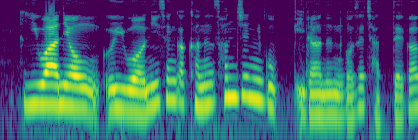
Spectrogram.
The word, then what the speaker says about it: 이완영: 얘기를 해보도록 하죠이 새누리당 이완영 의원입니다 여러분 이완용이 아닙니다 발음 잘하셔야 됩니다 예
